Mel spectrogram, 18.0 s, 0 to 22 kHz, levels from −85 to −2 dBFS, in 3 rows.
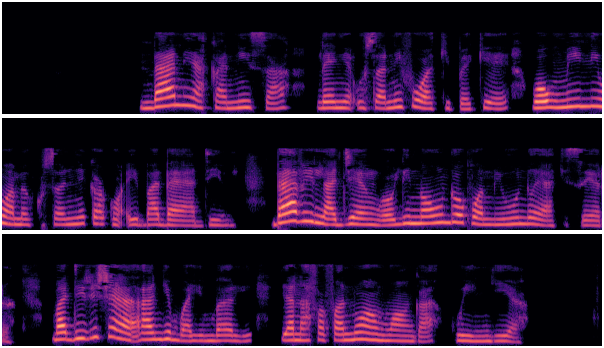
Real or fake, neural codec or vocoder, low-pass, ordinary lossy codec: fake; codec, 24 kHz, 0.9 kbps, WavTokenizer, small release; 7.2 kHz; MP3, 32 kbps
